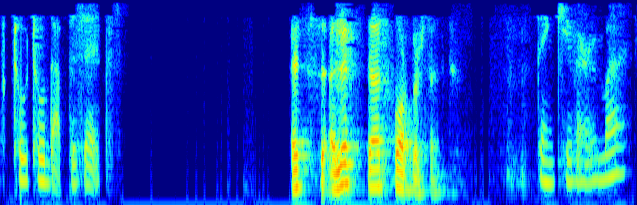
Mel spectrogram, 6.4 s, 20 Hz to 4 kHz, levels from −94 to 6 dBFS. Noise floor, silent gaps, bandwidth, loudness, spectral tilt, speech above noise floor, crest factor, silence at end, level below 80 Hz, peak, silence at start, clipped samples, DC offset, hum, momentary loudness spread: -72 dBFS; none; 4 kHz; -28 LUFS; -10 dB/octave; 45 dB; 22 dB; 0.1 s; -66 dBFS; -8 dBFS; 0.05 s; under 0.1%; under 0.1%; none; 17 LU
